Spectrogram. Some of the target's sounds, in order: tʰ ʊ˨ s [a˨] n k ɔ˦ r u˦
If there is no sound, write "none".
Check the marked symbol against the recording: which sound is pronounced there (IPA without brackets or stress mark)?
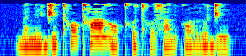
a˦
